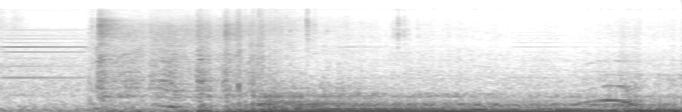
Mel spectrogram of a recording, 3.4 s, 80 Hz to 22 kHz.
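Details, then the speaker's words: 1996 Volvo 850 winter beater, over 220K miles, started after a makeshift exhaust pipe repair: engine settles into a loud, deep, booming drone with rough low throb and vibration; new exhaust parts needed. "oh God can't deal with that that's way too loud craing this is terrible I'll be ordering some exhaust parts"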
